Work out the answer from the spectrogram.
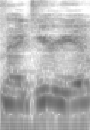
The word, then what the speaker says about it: Niger: Look up, there's Nigeria, where Izzy's from.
